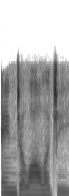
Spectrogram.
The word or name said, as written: angelology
